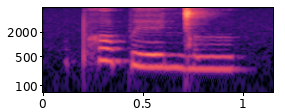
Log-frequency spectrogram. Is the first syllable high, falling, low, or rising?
high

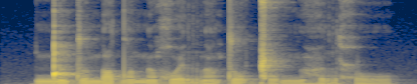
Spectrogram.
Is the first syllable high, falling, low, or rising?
high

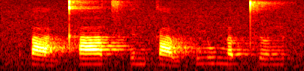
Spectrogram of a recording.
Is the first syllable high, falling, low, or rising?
low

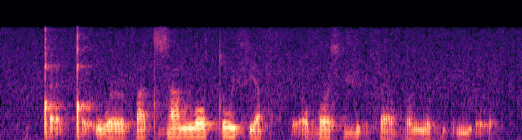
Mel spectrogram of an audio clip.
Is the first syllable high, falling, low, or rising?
high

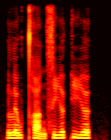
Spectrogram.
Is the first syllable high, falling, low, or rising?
rising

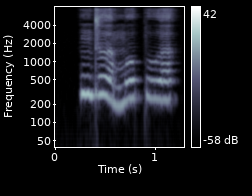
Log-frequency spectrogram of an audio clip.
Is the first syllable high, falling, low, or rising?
falling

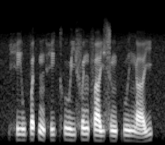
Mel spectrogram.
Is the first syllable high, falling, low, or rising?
low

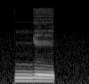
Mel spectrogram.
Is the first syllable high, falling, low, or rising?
low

